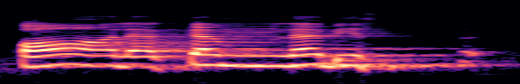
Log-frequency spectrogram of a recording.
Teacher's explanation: قال کے قاف کو منہ بھر کے پڑھیں گے، اور کم کے کاف کو باریک کر کے پڑھیں گے۔ یہ اس لیے بتا رہا ہوں کیونکہ پہلے بڑا قاف ہے پھر چھوٹا کاف ہے، دونوں لفظوں کو پڑھنے میں دشواری ہوتی ہے، تھوڑا سا پریکٹس کریں گے تو انشاءاللہ آسانی کے ساتھ میں آپ سے پڑھا جائے گا۔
